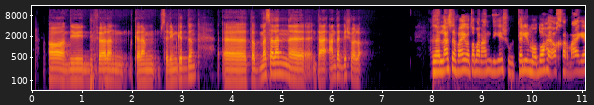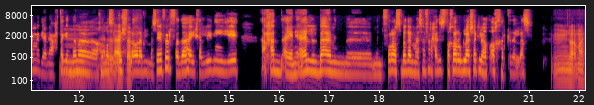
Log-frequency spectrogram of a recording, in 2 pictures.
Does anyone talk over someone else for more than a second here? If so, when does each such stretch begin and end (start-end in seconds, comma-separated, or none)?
11.6-13.3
